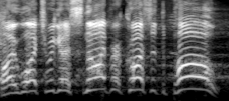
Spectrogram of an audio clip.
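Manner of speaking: high urgent callout; warning shout. Real, not acted. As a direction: yell out the sniper position. Warning of sniper.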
